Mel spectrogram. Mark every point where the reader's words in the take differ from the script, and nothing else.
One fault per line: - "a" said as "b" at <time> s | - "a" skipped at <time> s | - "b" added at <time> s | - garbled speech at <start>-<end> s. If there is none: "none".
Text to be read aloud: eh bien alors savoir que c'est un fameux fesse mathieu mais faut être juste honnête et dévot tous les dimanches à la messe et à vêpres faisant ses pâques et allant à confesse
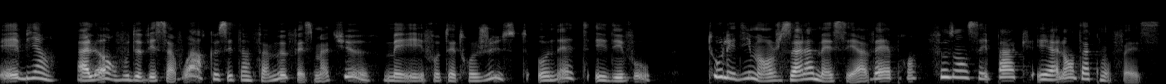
- "vous devez" added at 1.1 s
